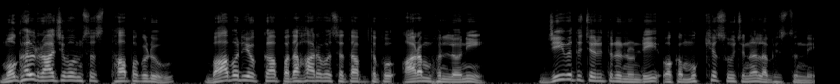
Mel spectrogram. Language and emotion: Telugu, neutral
